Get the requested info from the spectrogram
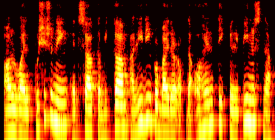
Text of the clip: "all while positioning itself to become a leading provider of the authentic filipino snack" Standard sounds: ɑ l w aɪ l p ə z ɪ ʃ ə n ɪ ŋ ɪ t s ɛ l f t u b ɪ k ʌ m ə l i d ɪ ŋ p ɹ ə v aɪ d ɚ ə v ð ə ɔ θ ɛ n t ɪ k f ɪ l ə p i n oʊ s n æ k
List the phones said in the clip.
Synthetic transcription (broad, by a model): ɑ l w aɪ l p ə s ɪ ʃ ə n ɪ ŋ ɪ t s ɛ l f t u b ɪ k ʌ m ə l i d ɪ ŋ p ɹ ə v aɪ d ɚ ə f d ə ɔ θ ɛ n t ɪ k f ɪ l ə p i n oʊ s n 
